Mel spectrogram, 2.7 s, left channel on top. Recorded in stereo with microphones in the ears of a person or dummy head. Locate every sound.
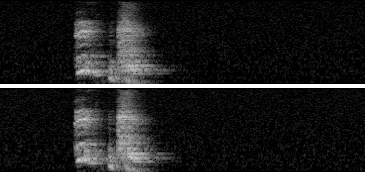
0.6 s a sneeze: 60° right (ahead or behind), 2 m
